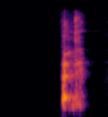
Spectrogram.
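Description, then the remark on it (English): A single sharp sneeze bursts out after a stretch of silence, followed by the start of another similar burst right at the end. “Excuse me. God bless you.”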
